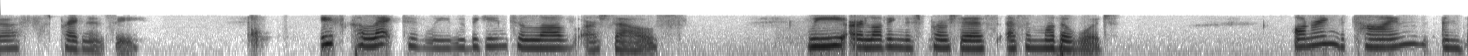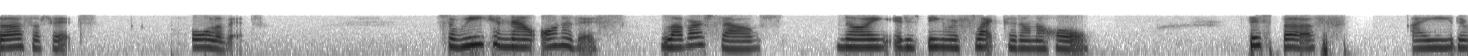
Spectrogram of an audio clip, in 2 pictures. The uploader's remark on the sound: Takes your calls for healing live today!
